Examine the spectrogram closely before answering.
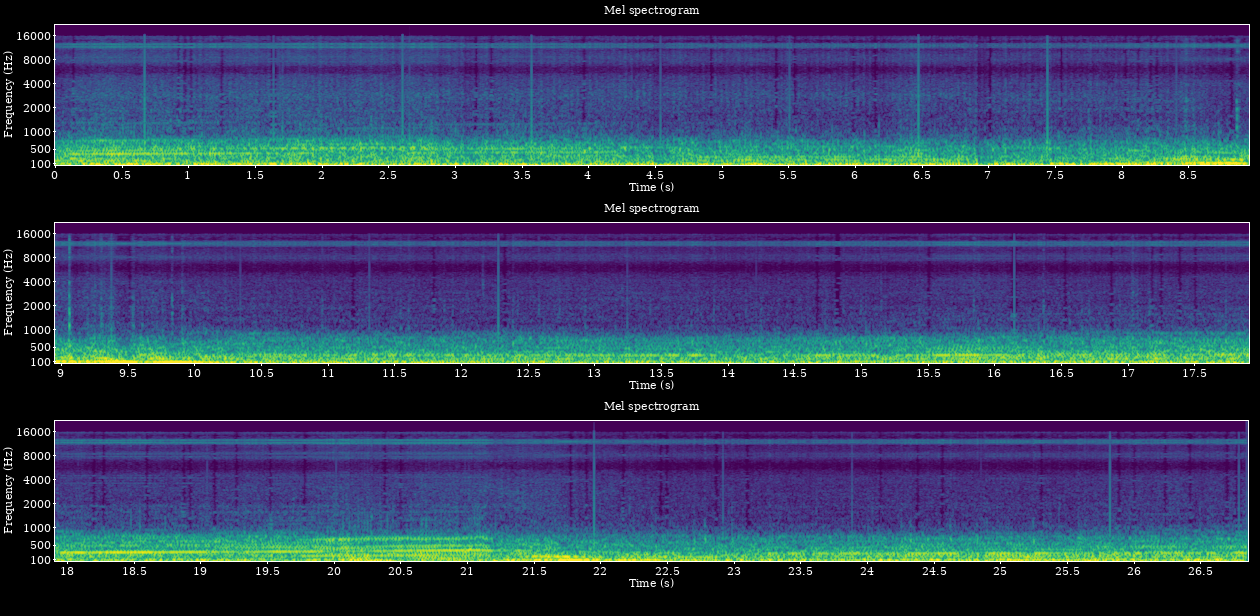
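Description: Wind rushes past a moving car.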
